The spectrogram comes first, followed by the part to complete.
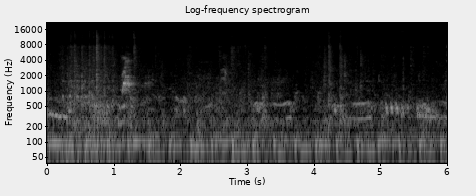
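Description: A flock of fancy pigeons cooing softly over a low steady hum, with a brief sharper sound about a second in.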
